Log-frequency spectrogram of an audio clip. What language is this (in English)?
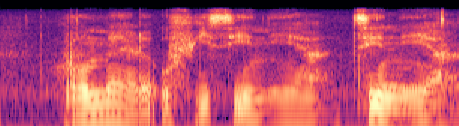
Venda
